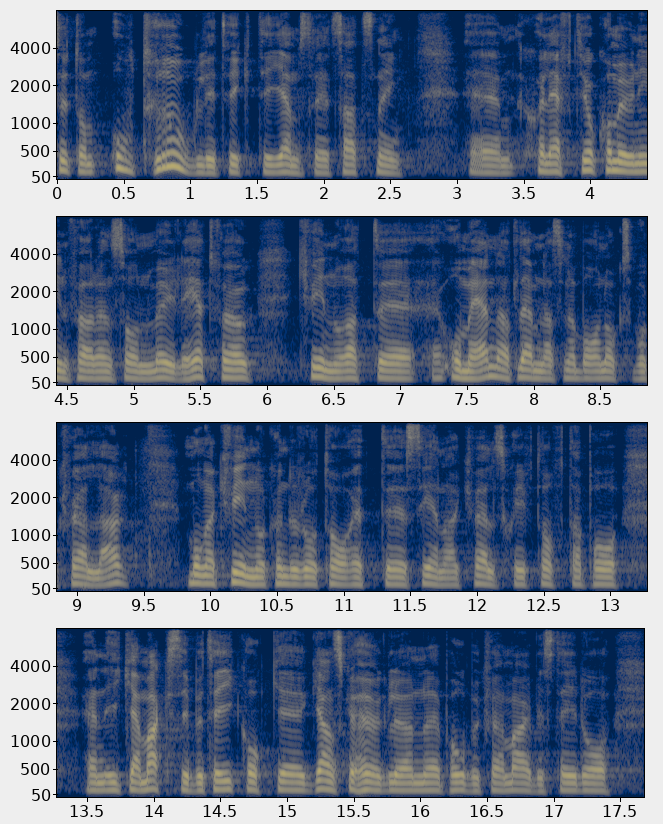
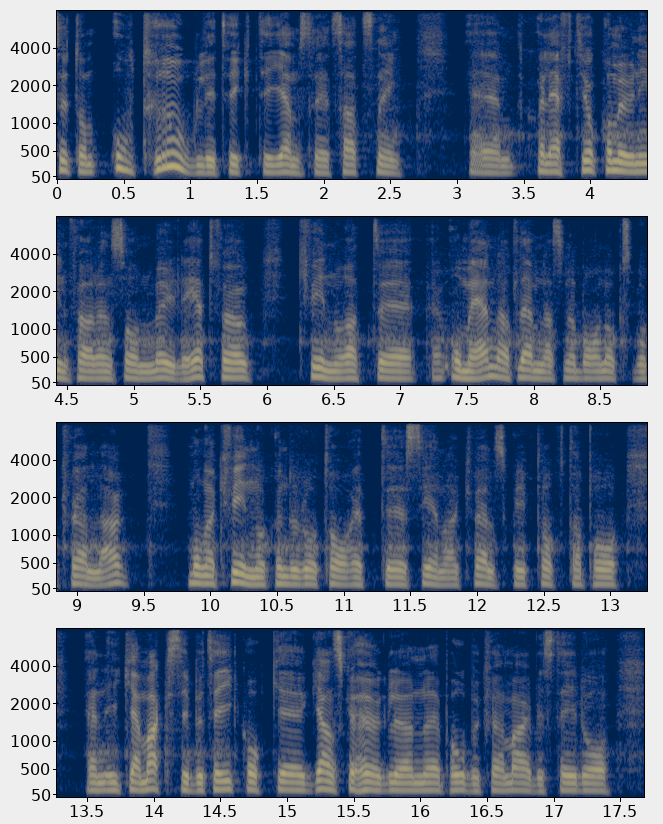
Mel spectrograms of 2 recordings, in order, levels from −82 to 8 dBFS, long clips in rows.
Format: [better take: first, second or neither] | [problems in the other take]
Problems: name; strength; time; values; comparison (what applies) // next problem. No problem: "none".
first | noise reduction (neural mask model RNNoise)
